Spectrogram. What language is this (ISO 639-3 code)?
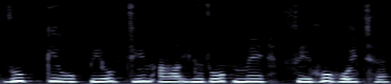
mai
